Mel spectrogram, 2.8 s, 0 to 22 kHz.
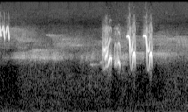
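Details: Song Thrush of the forests of Wielkopolski National Park, Poland, recorded 1990: a brief high note, a pause, then three sharp, repeated downslurred whistled notes in a short cluster.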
